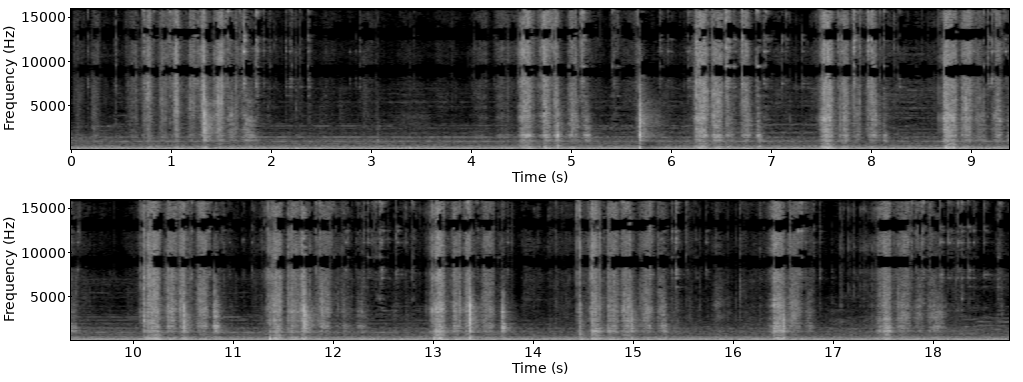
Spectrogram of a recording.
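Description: A kitchen knife slices through an onion.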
